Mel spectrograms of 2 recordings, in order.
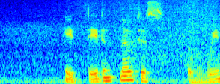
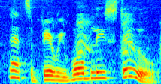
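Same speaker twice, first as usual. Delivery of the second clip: high, playful mum searching; Mum's voice; 11 semitones higher, 5 dB louder than usual. Acted. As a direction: pretend you can't find him. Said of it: "Mum searching".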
